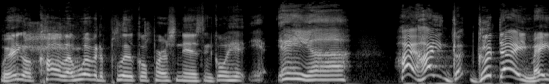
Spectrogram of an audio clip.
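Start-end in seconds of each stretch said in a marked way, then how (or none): 2.8-5.5 put-on Australian accent, pitched up, very drawn out. Imagining phoning whoever the political person is, Australian accent. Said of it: "Now I'm all on my Australian".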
